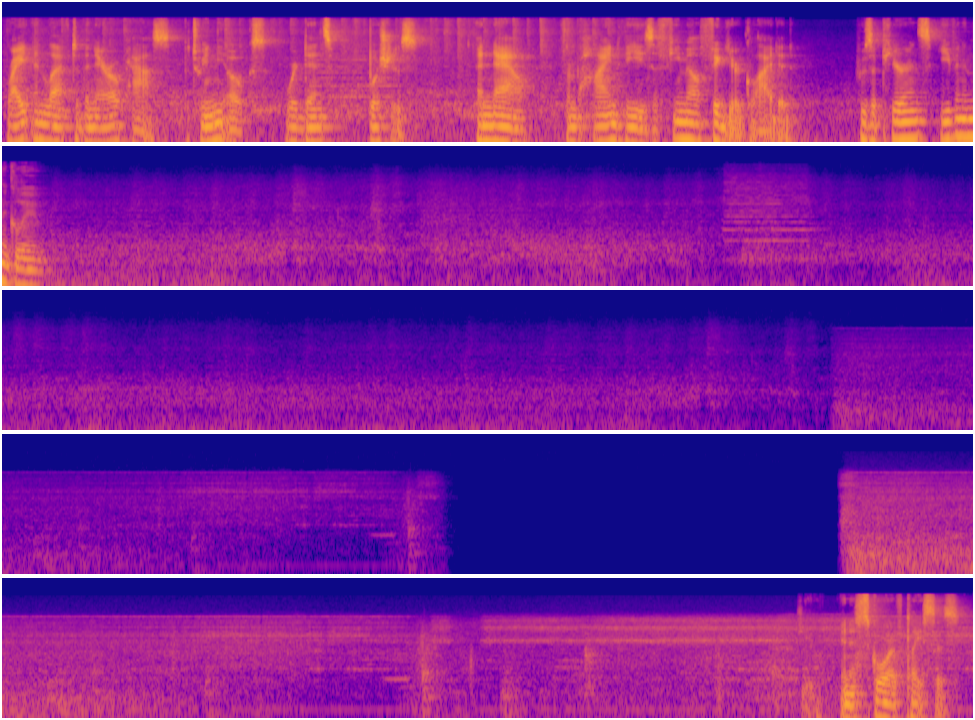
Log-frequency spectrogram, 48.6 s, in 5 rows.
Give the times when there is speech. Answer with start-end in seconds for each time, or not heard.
0.0-10.2, 46.8-48.5.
